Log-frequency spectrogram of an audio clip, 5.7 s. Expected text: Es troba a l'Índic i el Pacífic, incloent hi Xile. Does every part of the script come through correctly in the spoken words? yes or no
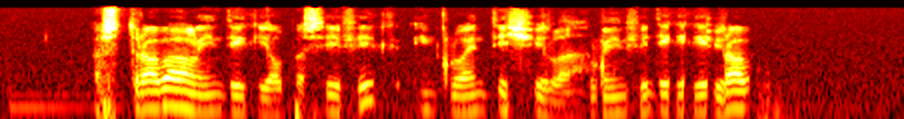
no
